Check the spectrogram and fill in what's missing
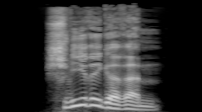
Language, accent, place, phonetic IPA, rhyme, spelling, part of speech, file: German, Germany, Berlin, [ˈʃviːʁɪɡəʁəm], -iːʁɪɡəʁəm, schwierigerem, adjective, De-schwierigerem.ogg
- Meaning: strong dative masculine/neuter singular comparative degree of schwierig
